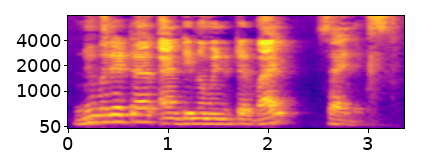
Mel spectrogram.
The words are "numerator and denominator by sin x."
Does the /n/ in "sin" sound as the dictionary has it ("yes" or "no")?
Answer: no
